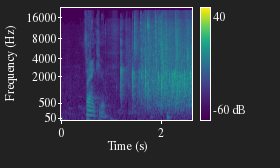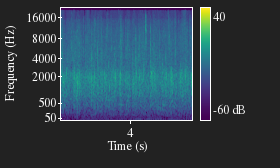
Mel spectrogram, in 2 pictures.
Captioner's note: audience clapping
